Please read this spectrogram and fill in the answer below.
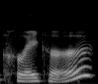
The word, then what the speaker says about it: Kroeker: And so I have Megan Kroeker.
